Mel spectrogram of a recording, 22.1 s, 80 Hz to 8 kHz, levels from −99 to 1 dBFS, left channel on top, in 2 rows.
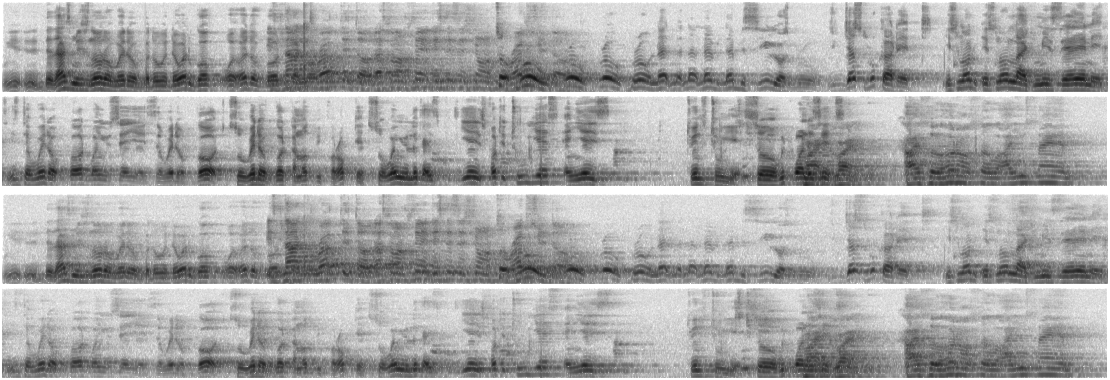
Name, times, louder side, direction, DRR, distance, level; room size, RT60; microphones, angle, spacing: voice 1, 0.0-3.2 4.9-17.1 17.9-19.3, left 5 dB, 60° left, 14 dB, 0.3 m, -23 dB
voice 2, 2.6-5.7, equal, 35° right, 1 dB, 1.7 m, -28 dB
voice 3, 19.1-19.7 20.0-21.7, left 1 dB, 10° left, 5 dB, 0.6 m, -27 dB
18.0 x 5.9 x 4.6 m, 1.4 s
head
